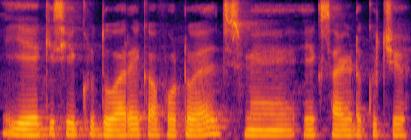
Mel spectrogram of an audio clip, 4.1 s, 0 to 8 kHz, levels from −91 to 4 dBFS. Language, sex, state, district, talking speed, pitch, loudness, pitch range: Hindi, male, Chandigarh, Chandigarh, 160 wpm, 115 Hz, -15 LUFS, 115-125 Hz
